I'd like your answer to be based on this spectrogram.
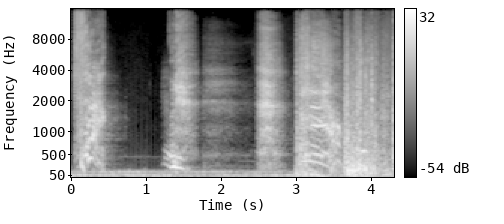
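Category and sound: impact, punch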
